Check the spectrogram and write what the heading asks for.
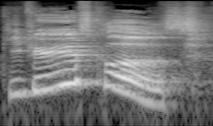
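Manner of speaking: loud. Real, not acted. Ordering her to cover ears.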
